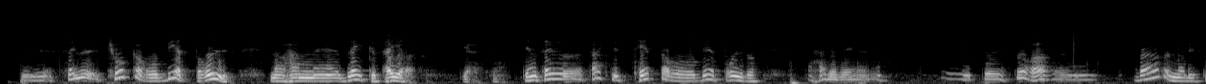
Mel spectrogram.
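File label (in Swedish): Äspö Skåne, Svenska sagor dialekter; Folkminnen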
